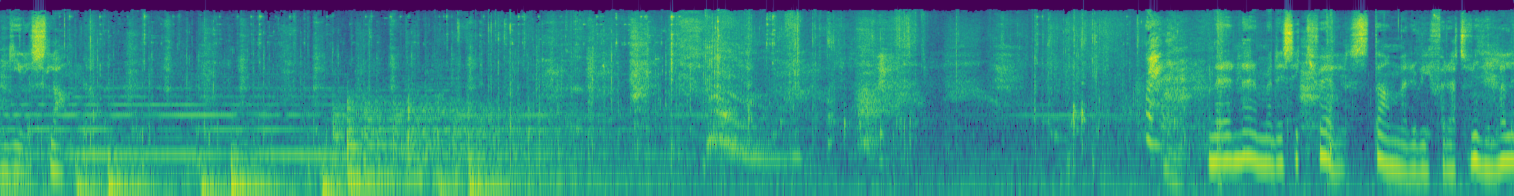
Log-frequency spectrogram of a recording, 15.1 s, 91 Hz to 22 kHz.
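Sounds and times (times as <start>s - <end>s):
horses' hooves clip-clopping while riding: 0.0s - 9.3s, 10.0s - 11.5s
busy outdoor noise: 0.0s - 15.1s
speech: 0.2s - 1.1s, 12.1s - 15.1s
snort-like sweep: 0.7s - 9.0s.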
